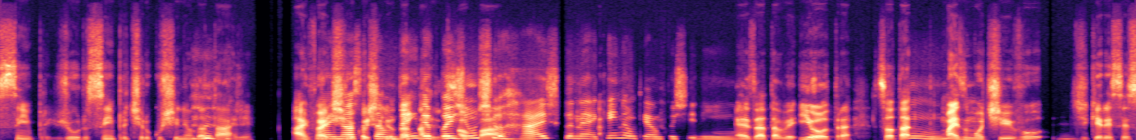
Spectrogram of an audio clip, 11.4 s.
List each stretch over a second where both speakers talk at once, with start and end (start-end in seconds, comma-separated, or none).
3.1-5.1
